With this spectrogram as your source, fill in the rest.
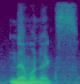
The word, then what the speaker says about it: mnemonics: It is pronounced as नेमोनिक्स।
